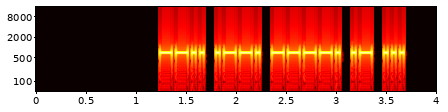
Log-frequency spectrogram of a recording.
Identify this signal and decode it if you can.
Morse code, heard as a keyed tone, about 32 wpm, 700 Hz. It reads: ZP9AS
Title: DXCC-100 Call Signs - 5 Characters - Repeated 3x - 30wpm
